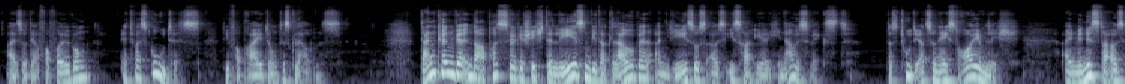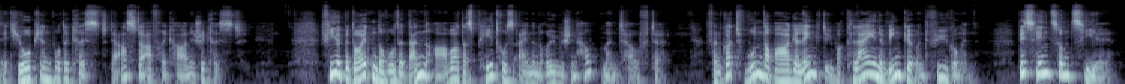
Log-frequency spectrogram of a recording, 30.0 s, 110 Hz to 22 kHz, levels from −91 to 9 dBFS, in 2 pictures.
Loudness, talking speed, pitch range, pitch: -19 LUFS, 125 wpm, 125-190 Hz, 150 Hz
